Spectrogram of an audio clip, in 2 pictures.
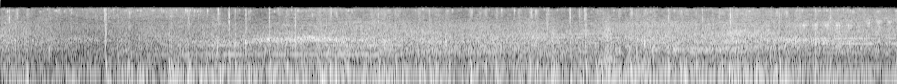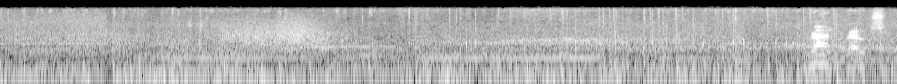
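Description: Roach, the horse in The Witcher video game, gallops with a steady rhythmic clip-clop of hooves under a continuous game soundscape, while a voice talks over it at intervals.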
